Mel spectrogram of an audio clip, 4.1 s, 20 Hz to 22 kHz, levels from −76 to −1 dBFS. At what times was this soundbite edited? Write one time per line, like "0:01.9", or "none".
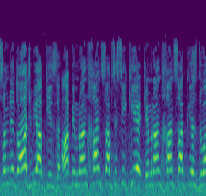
0:01.1
0:02.9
